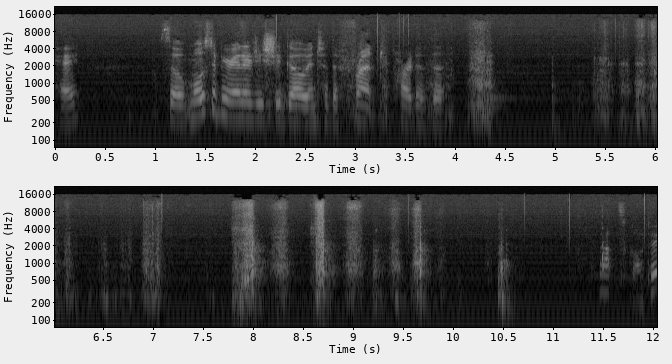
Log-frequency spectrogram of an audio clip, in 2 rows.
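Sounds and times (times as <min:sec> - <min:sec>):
back saw cutting wooden trim: 0:02.9 - 0:04.5, 0:07.8 - 0:09.8.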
